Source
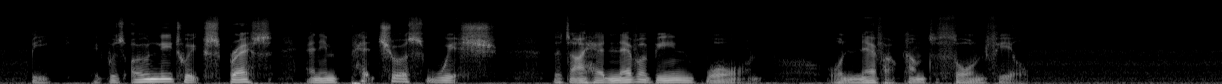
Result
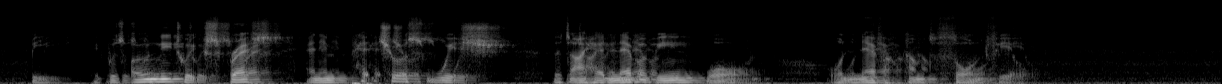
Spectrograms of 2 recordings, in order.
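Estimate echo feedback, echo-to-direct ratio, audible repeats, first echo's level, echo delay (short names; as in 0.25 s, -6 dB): 22%, -10.0 dB, 2, -10.0 dB, 0.122 s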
